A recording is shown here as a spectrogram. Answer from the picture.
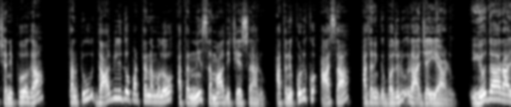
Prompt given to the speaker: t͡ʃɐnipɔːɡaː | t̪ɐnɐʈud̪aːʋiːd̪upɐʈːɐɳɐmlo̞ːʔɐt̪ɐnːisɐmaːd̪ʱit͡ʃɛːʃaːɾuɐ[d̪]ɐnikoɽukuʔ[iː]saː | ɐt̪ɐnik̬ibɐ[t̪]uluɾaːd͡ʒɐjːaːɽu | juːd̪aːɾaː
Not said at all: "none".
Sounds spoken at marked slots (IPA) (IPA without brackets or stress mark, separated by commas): t̪, aː, d̪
